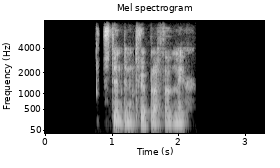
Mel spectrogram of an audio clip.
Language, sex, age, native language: Icelandic, male, 50-59, Icelandic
